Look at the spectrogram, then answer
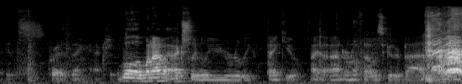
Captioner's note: laughs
